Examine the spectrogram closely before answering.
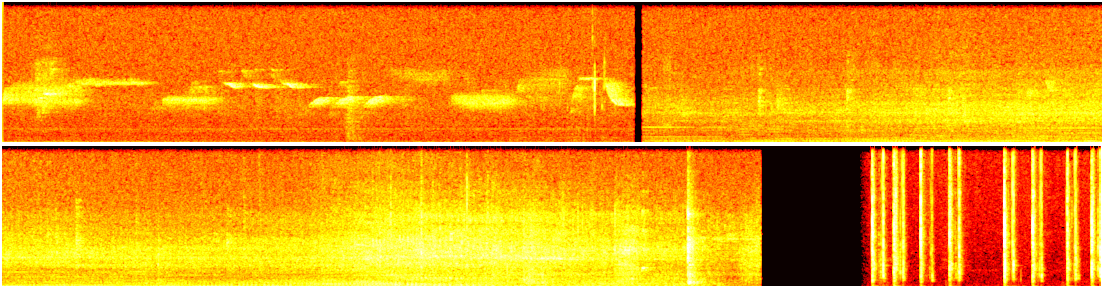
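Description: Birds chirping over a low outdoor rumble, then a motor scooter's engine drawing closer and growing steadily louder for about twelve seconds until the sound cuts off abruptly. After a second of silence comes a quick, irregular run of sharp clicks, like typing.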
